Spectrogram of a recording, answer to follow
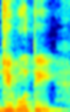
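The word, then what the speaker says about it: Djibouti: जिबूती, ये डी जो है साइलेंट हो जाता है, ठीक है ना।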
